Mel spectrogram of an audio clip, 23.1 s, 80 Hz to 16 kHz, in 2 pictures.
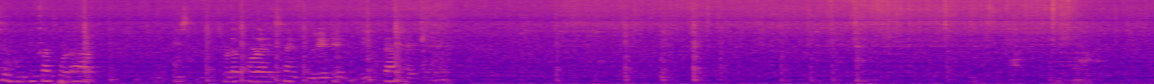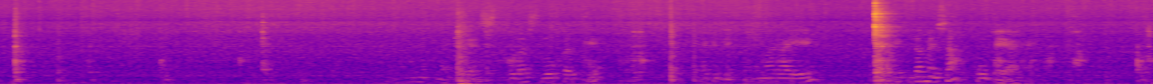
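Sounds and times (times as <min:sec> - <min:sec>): apple sizzling in frying pan: 0:00.0 - 0:23.0
spatula tapping pan: 0:02.0 - 0:04.3, 0:05.5 - 0:10.7, 0:11.6 - 0:14.6, 0:17.9 - 0:18.7, 0:20.3 - 0:20.6
spatula scraping: 0:21.5 - 0:23.0.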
